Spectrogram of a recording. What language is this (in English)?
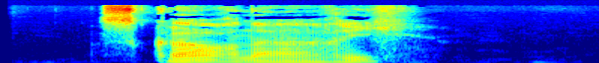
Breton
